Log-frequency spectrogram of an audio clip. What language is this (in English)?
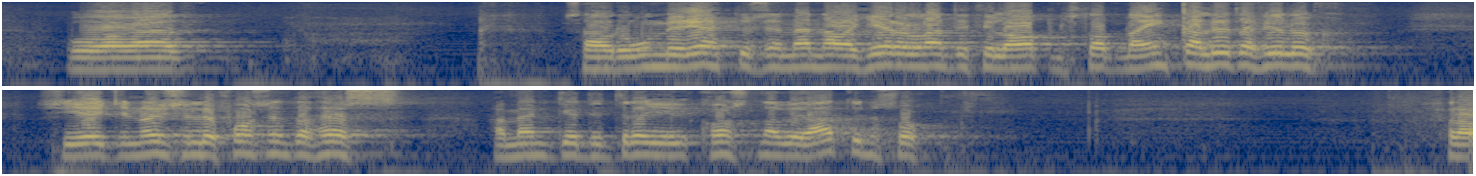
Icelandic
